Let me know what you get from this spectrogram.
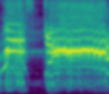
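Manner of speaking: very loud, shrill, full-throated scream. Retelling how a preacher on a throne kept shouting: imitating a preacher screaming. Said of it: "he's screaming".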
